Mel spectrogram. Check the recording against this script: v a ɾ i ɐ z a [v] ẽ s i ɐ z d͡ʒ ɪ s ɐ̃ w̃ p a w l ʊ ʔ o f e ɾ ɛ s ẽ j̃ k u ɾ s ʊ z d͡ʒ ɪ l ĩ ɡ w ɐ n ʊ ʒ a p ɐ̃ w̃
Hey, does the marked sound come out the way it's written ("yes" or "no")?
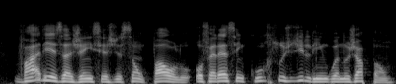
no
